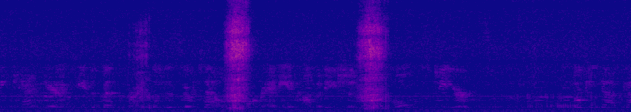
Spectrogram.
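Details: Uncovered sneezing fit from a cold: two sharp, explosive sneezes a little over a second apart, with quiet talk and room noise around them.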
